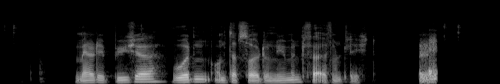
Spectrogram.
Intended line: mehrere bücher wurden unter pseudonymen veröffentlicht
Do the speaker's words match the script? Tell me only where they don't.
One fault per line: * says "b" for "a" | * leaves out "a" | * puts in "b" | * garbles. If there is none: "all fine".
all fine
